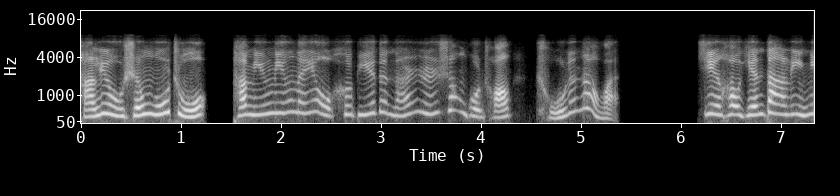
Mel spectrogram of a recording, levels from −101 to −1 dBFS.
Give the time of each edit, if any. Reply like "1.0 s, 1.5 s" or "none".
none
